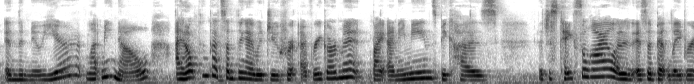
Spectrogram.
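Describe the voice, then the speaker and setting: Chatty woman knitting vlogger, low voice. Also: slight background noise. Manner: chatty, lots of ums and likes. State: losing her voice. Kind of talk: casual chat to camera.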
